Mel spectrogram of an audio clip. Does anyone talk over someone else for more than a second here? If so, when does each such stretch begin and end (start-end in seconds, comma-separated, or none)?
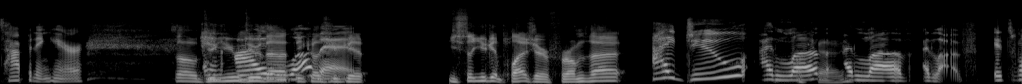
2.1-3.6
